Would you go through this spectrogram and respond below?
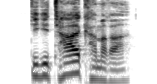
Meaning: digital camera
- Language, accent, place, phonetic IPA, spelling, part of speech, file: German, Germany, Berlin, [diɡiˈtaːlˌkaməʁa], Digitalkamera, noun, De-Digitalkamera.ogg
